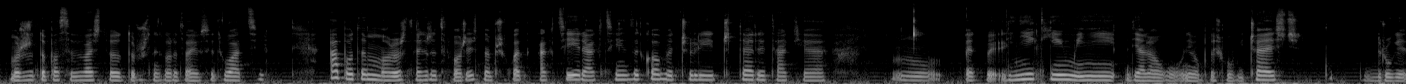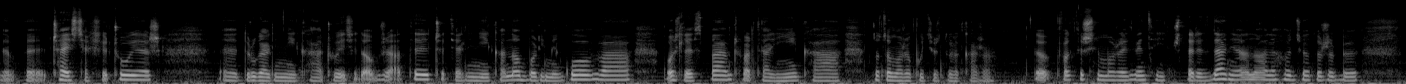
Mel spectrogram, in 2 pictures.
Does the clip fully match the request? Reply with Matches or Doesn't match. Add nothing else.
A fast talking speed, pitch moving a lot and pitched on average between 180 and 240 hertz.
Doesn't match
